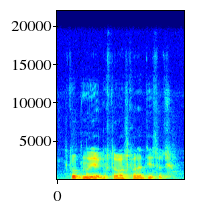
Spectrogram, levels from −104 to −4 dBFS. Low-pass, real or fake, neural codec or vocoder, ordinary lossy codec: 19.8 kHz; real; none; none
